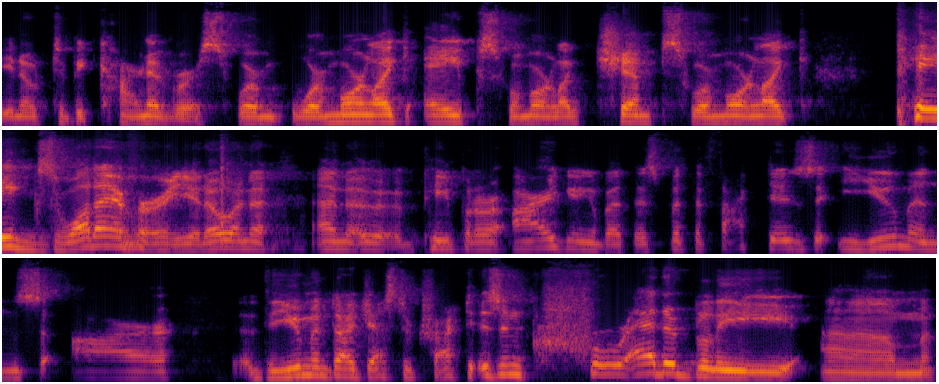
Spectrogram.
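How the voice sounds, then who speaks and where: Dry and close with no echo, a man with a Cork accent speaks at a moderate pace in a bright, sharp tone, his fairly high pitch moving with lively intonation. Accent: Irish (Cork). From Ireland, County Cork. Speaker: gastroenterologist doctor. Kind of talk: podcast interview answer.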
